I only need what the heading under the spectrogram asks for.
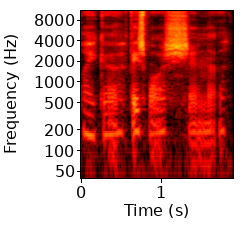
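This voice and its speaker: A woman voicing a kind, gentle young man in a mask who talks in a soft, reassuring way, in a storybook reading. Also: lowish voice, little pitch movement, takes it slowly, creaky, breathy edge, heavily acted.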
